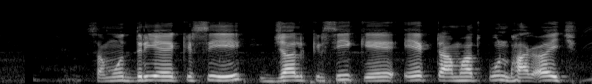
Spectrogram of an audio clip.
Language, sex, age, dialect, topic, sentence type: Maithili, male, 18-24, Southern/Standard, agriculture, statement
